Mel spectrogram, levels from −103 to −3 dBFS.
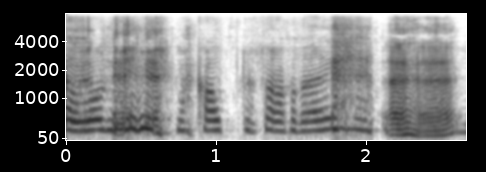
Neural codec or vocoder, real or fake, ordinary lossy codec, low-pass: codec, 16 kHz, 4.8 kbps, FACodec; fake; none; none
